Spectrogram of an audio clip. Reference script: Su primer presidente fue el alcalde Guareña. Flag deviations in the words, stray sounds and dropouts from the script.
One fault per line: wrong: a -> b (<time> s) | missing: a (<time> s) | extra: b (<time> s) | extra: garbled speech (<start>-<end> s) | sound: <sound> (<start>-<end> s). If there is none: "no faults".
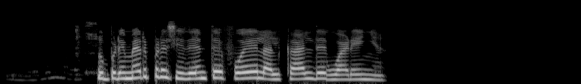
no faults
